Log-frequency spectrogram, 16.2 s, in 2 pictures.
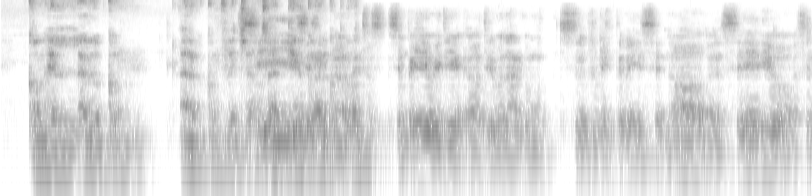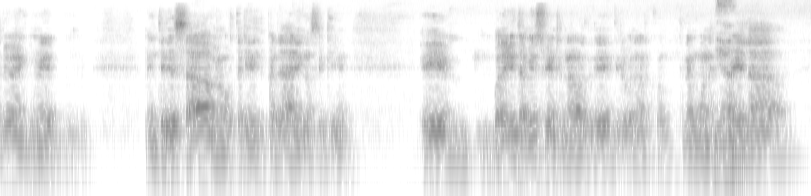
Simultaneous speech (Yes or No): Yes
